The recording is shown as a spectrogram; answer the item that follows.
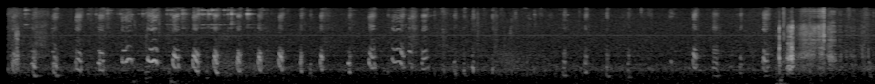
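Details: Young puppies recorded in November give a rapid run of short, high squeaky whimpers, several per second, fading out midway before one louder squeal near the end.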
